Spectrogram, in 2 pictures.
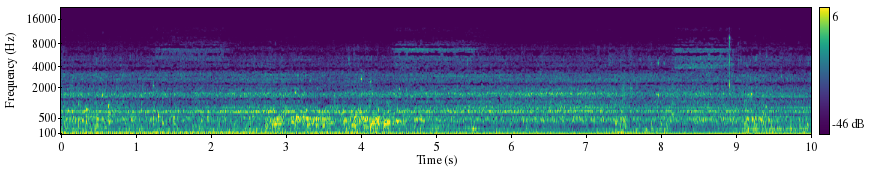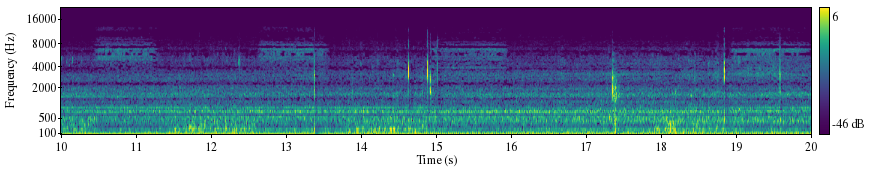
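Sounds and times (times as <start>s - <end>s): deep hum: 0.0s - 20.0s
low mechanical rumble: 0.0s - 20.0s
faint clicks: 14.6s - 15.2s, 18.8s - 19.7s.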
